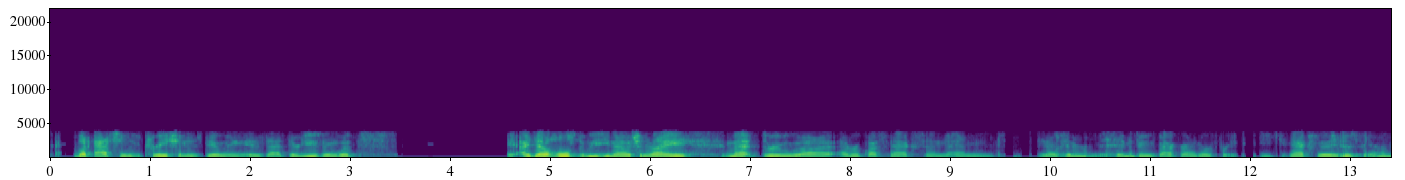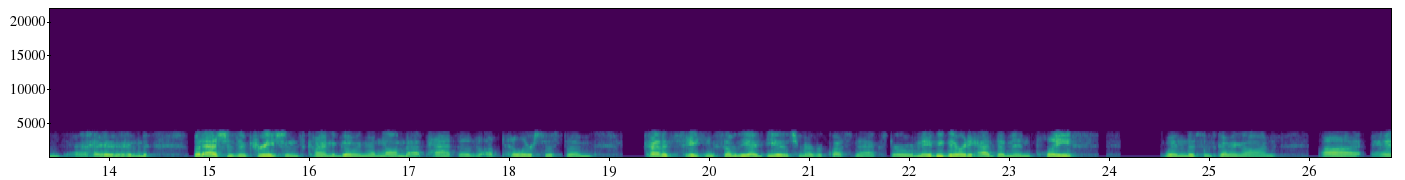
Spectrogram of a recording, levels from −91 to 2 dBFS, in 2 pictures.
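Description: RealAudio 14.4 codec damage runs through the whole clip. The speech is squeezed into a band of roughly 200 Hz to 3.4 kHz, with nothing above 3.6 kHz, and heavy coding leaves it muffled and gargly, which points to an 8 kbit/s dial-up-era stream.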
